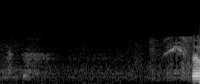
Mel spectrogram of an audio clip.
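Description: A brief lull in a conversation: the last of a laugh fades out, leaving a faint, steady hiss, and a man's voice comes back in just at the end.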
